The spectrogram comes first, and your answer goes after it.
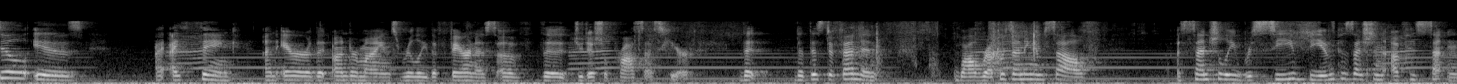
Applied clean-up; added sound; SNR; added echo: none; Wind instrument, woodwind instrument; 17 dB; none.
